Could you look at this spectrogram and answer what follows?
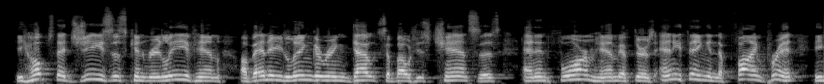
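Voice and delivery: loud, high pulpit preaching; preaching hard about pride. Acted. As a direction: drive the point home. Preacher at full force.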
